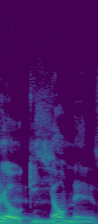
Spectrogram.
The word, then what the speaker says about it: Quiñones: And so now when I tell people how to say it, I'm like, just think of the yo, Quinones.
